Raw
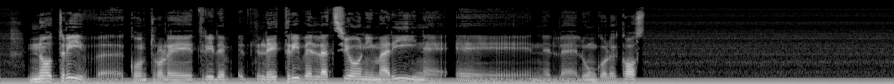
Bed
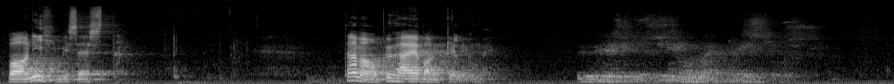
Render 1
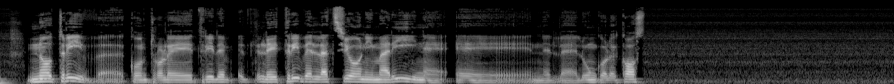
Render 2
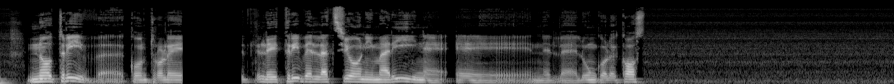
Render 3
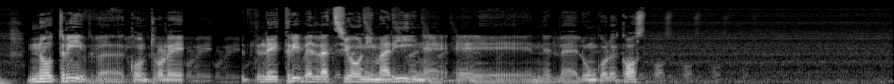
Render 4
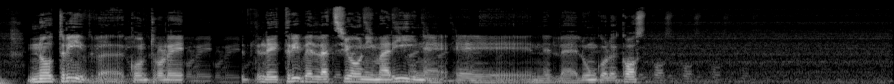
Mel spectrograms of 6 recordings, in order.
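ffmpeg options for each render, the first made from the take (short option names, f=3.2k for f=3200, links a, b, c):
-af "bandreject=f=50:t=h:w=6,bandreject=f=100:t=h:w=6,bandreject=f=150:t=h:w=6,bandreject=f=200:t=h:w=6,bandreject=f=250:t=h:w=6"
-filter_complex "[0:a]asettb=1/sr,asplit=3[a][b][c];[a]atrim=end=4.194[d];[b]atrim=start=4.19:end=4.79,asetpts=PTS-STARTPTS,afade=t=in:d=0.004:c=qsin,afade=t=out:st=0.596:d=0.004:c=qsin,highshelf=f=5.4k:t=q:w=3:g=-8[e];[c]atrim=start=4.786[f];[d][e]acrossfade=d=0.004:c1=hsin:c2=qsin[g];[g][f]acrossfade=d=0.004:c1=qsin:c2=hsin,asplit=3[h][i][j];[h]atrim=end=1.82,asetpts=PTS-STARTPTS,afade=t=out:st=1.816:d=0.004:c=hsin[k];[i]atrim=start=1.82:end=2.42,asetpts=PTS-STARTPTS,volume=0[l];[j]atrim=start=2.42,asetpts=PTS-STARTPTS,afade=t=in:d=0.004:c=hsin[m];[k][l][m]concat=n=3:v=0:a=1"
-filter_complex "[0:a]asplit=2[a][b];[b]adelay=14,volume=-8dB[c];[a][c]amix=inputs=2:normalize=0,asplit=5[d][e][f][g][h];[e]adelay=287,afreqshift=-49,volume=-19.5dB[i];[f]adelay=574,afreqshift=-98,volume=-24.9dB[j];[g]adelay=861,afreqshift=-147,volume=-30.2dB[k];[h]adelay=1148,afreqshift=-196,volume=-35.6dB[l];[d][i][j][k][l]amix=inputs=5:normalize=0"
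-af "volume=-4.5dB"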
